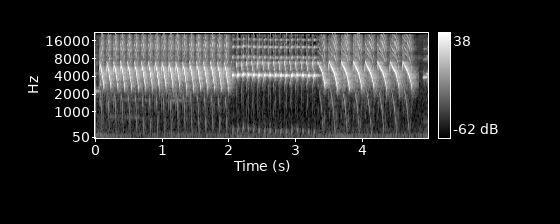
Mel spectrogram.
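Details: Gacor Kenari Nusantara canary, recorded for young birds to learn from: a fast rolling trill of sharp slurred notes, a thin high sustained whistle, then slower, stronger falling chips.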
